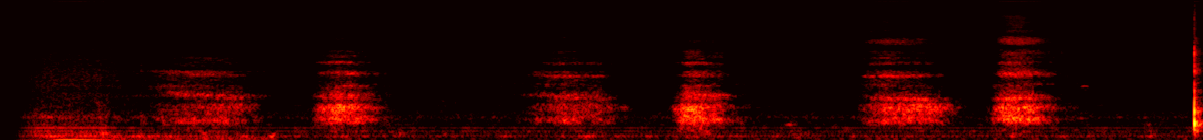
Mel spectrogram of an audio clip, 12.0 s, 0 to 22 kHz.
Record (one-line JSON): {"exhalation_length": "12.0 s", "exhalation_amplitude": 31764, "exhalation_signal_mean_std_ratio": 0.43, "survey_phase": "beta (2021-08-13 to 2022-03-07)", "age": "18-44", "gender": "Male", "wearing_mask": "No", "symptom_none": true, "smoker_status": "Current smoker (e-cigarettes or vapes only)", "respiratory_condition_asthma": false, "respiratory_condition_other": false, "recruitment_source": "REACT", "submission_delay": "1 day", "covid_test_result": "Negative", "covid_test_method": "RT-qPCR"}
